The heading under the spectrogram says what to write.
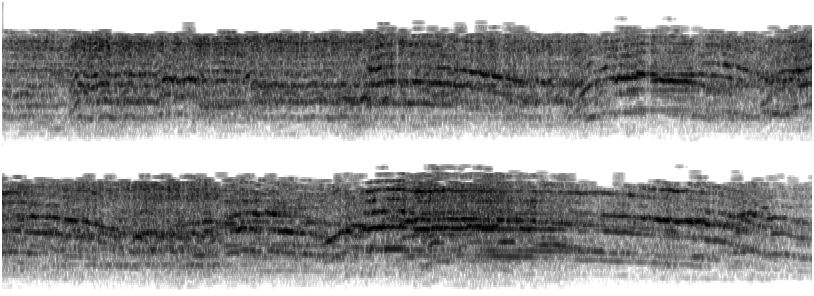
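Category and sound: crowd, crowd cheering and shouting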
